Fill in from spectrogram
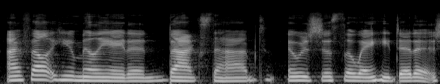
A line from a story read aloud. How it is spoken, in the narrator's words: said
